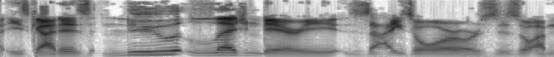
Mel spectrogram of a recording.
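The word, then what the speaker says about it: Zixor: He's got Dwarfven sharpshooter, fairy dragon, and uh he's got his new legendary Zizor or Zizor. I'm not sure how exactly to pronounce it. No, I think it's scissors. You got it right.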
